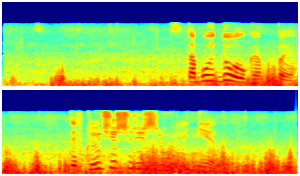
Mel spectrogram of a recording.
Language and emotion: Russian, angry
